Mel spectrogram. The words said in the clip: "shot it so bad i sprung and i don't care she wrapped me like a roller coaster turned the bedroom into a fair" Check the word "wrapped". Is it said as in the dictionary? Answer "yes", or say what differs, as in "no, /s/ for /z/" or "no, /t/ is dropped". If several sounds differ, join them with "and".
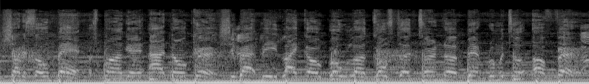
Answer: no, /p/ is dropped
